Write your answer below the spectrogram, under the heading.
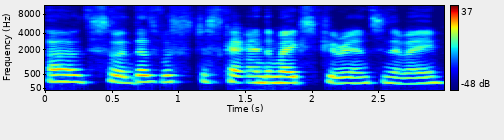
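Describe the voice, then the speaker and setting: Against a quiet background, a woman with a non-native accent speaks at a fairly slow pace with ordinary pitch variation. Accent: foreign. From outside the US, moved there at fifteen. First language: not English. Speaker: writer. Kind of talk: panel discussion.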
